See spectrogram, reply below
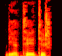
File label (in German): "diätetisch", german; adjectives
